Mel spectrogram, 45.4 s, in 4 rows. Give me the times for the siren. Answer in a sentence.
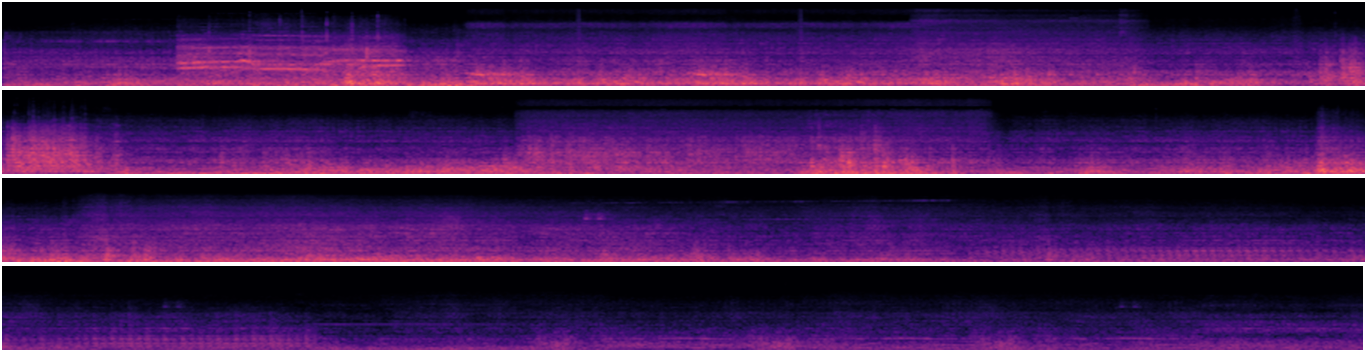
You can't hear the siren here.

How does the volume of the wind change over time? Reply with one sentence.
The loudness of the wind goes down.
